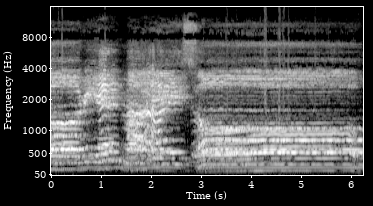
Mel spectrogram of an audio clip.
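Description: Small mixed group of men and women singing unaccompanied in close harmony, finishing a phrase and then holding one long final chord from about halfway through.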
